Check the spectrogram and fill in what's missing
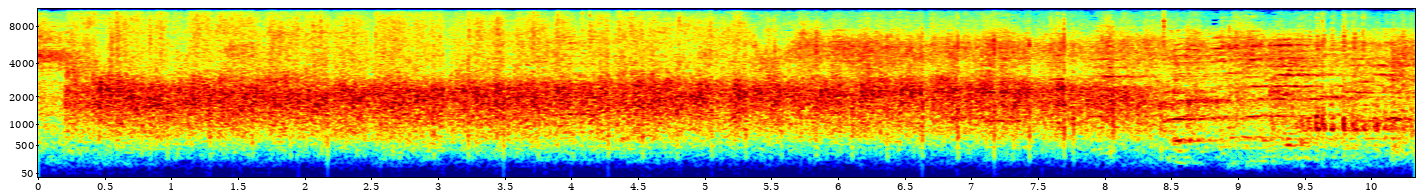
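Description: A crowd at the Villaviciosa, Asturias apple festival presentation applauds the president of the Mancomunidad de la Sidra with loud, dense, sustained clapping that thins toward the end as a voice begins to speak.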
